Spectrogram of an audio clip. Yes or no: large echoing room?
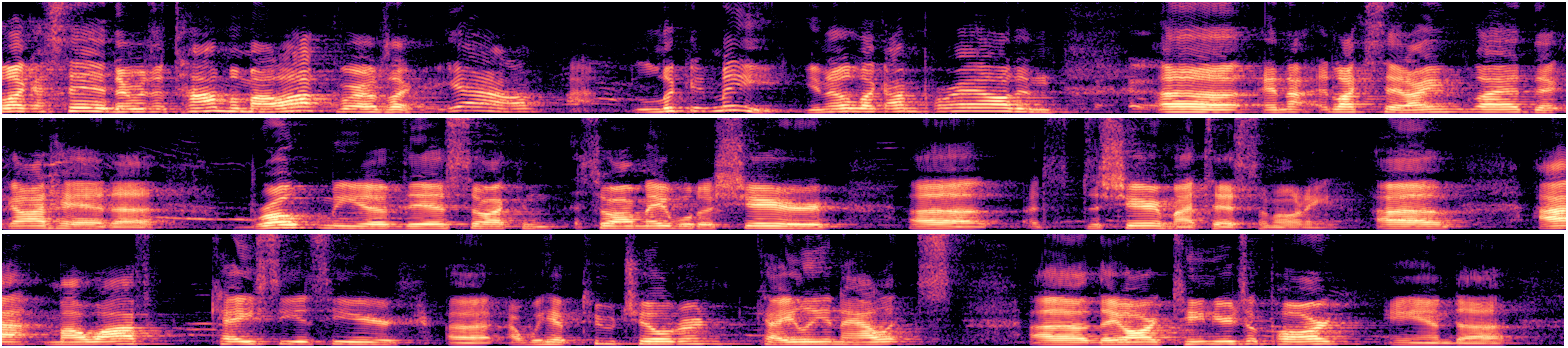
yes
